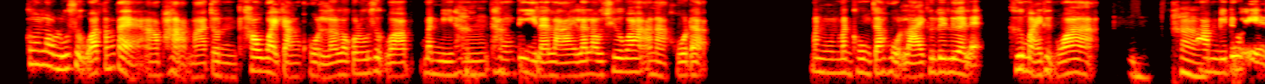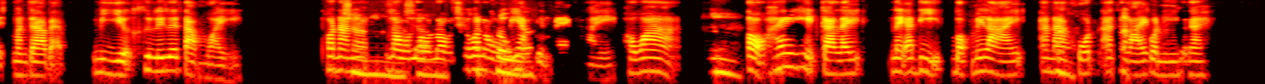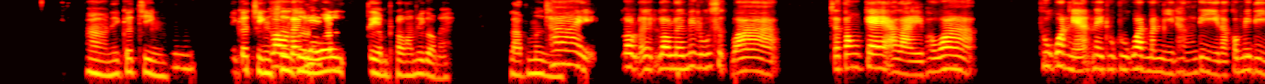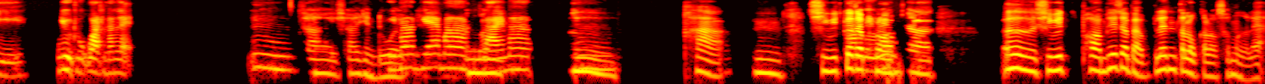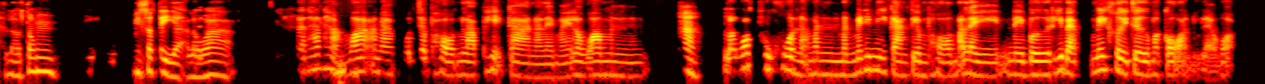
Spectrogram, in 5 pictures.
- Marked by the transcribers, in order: distorted speech; in English: "middle age"; other noise; in English: "level"; mechanical hum
- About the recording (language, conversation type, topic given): Thai, unstructured, ช่วงเวลาไหนในชีวิตที่ทำให้คุณเติบโตมากที่สุด?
